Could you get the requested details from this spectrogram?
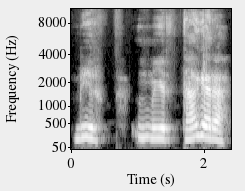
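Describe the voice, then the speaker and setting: A man's voice: high-pitched, level tone, takes it slowly, darkish tone, pitched above the performer's own voice. Man voicing a frightened, indignant young bride. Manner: pleading and indignant, raised voice. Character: frightened, furious young bride on her wedding night.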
